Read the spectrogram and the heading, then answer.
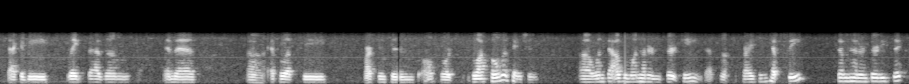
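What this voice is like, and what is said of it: Stuffy, nasal voice. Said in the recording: “I sound a little stuffy ... these allergies ... so I sound real nasally”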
